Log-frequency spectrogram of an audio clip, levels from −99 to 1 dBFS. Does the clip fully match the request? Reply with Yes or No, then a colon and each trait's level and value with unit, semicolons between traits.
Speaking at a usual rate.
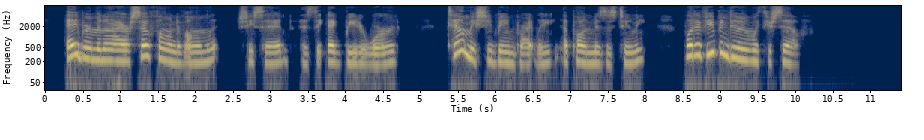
Yes: average, 160 wpm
